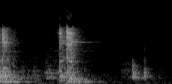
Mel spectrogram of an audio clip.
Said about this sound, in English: Go right into the cell, Judge. I'll have to close the door on you.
